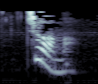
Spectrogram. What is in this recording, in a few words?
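"这么", Mandarin Chinese; chinese-flashcards; hsk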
